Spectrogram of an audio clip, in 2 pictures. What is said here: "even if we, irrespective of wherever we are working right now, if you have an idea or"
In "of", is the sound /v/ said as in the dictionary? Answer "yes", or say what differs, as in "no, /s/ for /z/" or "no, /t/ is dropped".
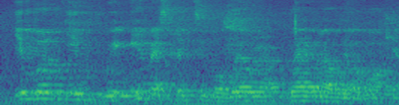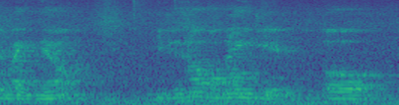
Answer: no, /w/ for /v/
